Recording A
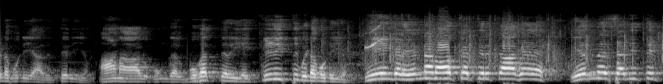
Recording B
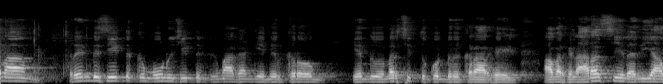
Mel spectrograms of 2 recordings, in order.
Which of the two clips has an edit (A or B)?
A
